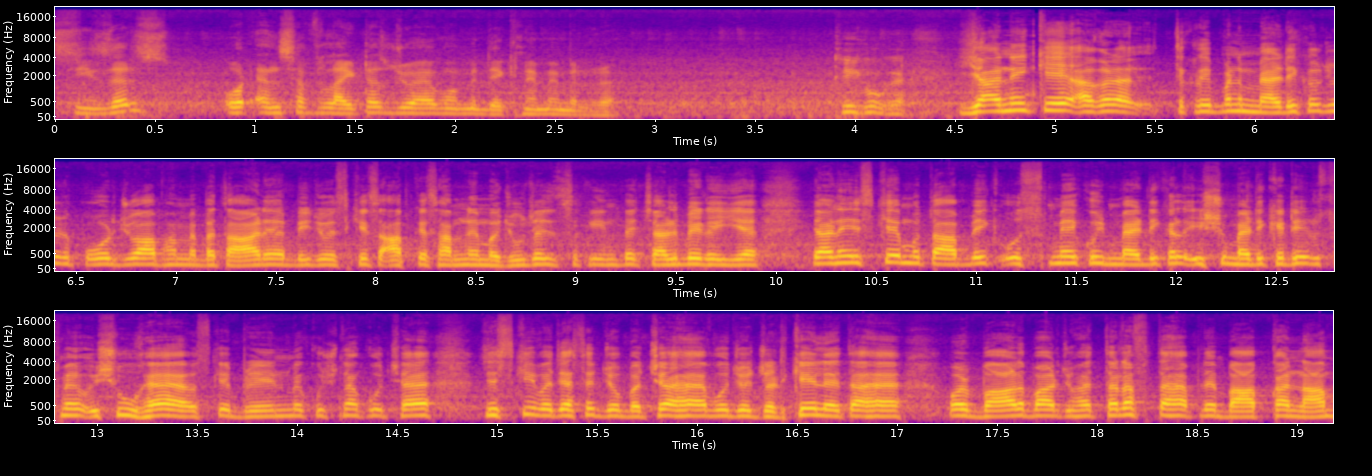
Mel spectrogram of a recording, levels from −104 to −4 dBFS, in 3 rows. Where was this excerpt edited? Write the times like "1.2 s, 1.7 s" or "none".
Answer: none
